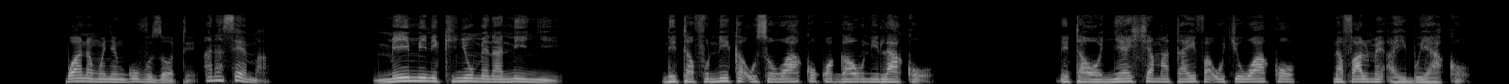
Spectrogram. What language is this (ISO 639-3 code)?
swa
